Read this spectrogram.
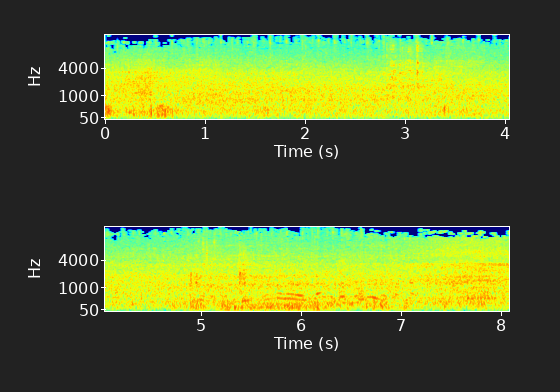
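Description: A bicycle rolls past on pavement.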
